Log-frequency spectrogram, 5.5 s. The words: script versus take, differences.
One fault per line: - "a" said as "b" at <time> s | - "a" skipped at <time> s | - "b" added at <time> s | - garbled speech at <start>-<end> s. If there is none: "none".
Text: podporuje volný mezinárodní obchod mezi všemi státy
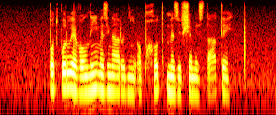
none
